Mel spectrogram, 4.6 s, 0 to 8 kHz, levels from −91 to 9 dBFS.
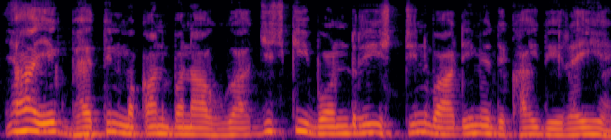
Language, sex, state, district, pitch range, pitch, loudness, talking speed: Hindi, male, Chhattisgarh, Bilaspur, 135-180 Hz, 150 Hz, -27 LUFS, 210 wpm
